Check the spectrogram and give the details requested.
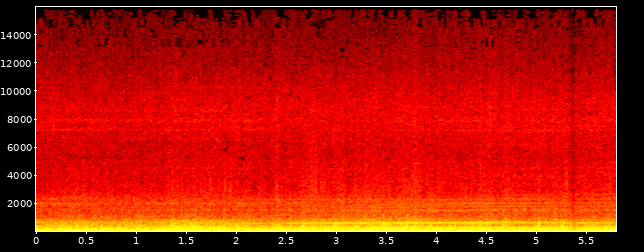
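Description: Bajaj Pulsar NS160 single-cylinder motorcycle engine running steadily at cruising speed, with wind rushing past the helmet camera's microphone.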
